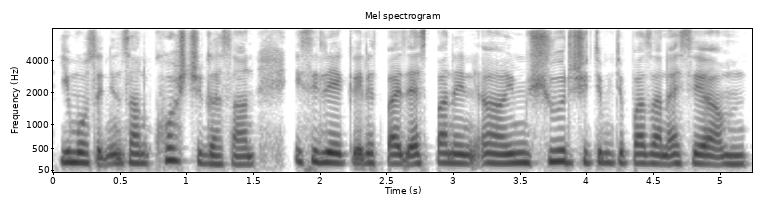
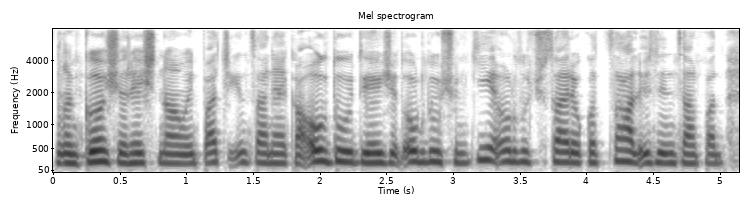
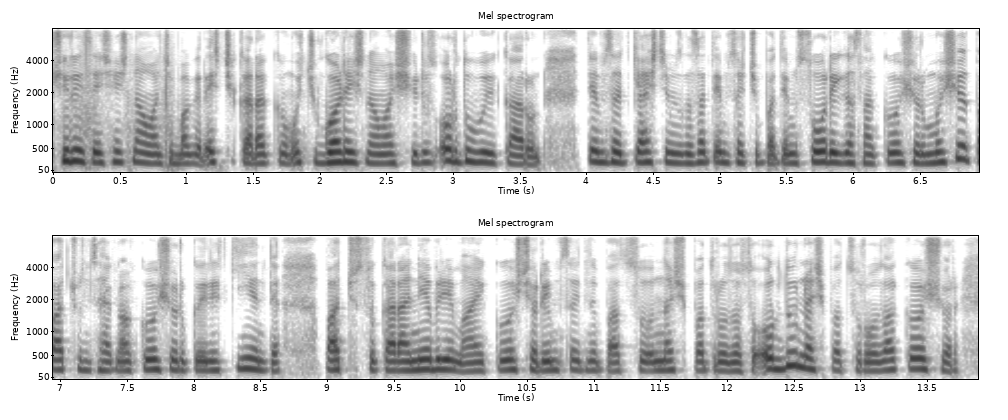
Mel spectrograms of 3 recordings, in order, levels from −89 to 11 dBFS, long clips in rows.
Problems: none marked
